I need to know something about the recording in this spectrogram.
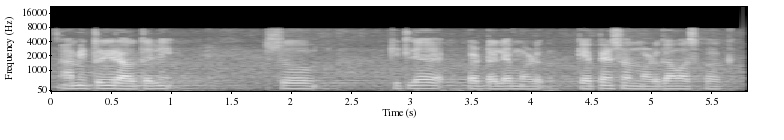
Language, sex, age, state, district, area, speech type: Goan Konkani, male, 18-30, Goa, Quepem, rural, spontaneous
